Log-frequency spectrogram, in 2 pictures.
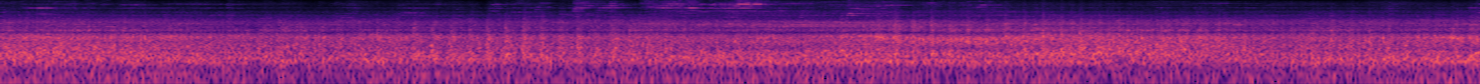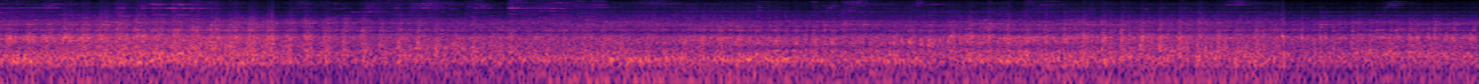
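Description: Freight train cars rolling past at close range: a steady, loud rumble and clatter of wheels on the rails, with faint high squeals from the wheels now and then.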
